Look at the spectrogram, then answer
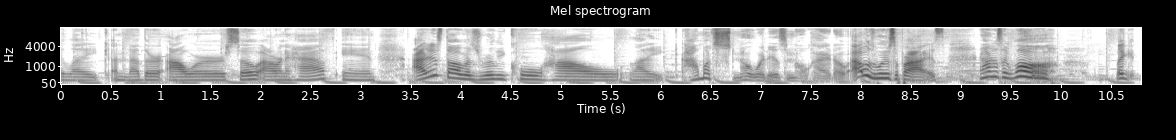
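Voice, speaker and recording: A young woman talks through her solo trip in a relaxed, enthusiastic voice-over, sprinkling in "like" and "um". Soft music plays quietly beneath her. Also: lowish voice. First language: not Japanese. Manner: chatty and enthusiastic, with frequent fillers. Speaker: vlogger. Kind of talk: travel vlog voice-over. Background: background music.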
